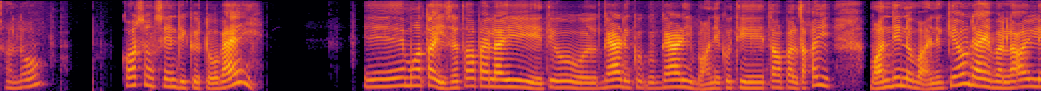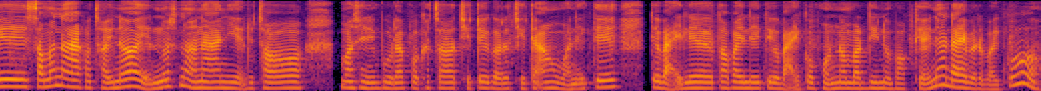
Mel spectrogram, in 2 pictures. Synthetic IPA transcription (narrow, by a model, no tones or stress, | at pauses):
ɦʌlo | kʌrsʌŋsenrikeʈobʱaj | emʌt̪ʌɦit͡sʌt̪ʌpaĩlajt̪joɡaɽikoɡaɽibʱʌnekot̪ʰiet̪ʌpãlt̪ʌkʌjbʱʌnd̪inubʱʌenʌkeɦʌw̃ɖaebʱʌrlajʌilesʌmanːʌakʰot͡sʰʌjnʌɦernosnʌnaaniɦʌɾut͡sʰʌmʌsibuɽapokʰet͡sʰʌt͡sʰiʈːʌɡʌɾʌt͡sʰiʈʔaw̃bʱʌneko̥t̪ʰet̪jobʱa̰jlet̪ʌpaĩlet̪jobʱa̰jkopʰonːʌmbʌrd̪inubʱʌko̥t̪ʰjoɦʌjnʌɖajbʱʌrbʱʌjko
